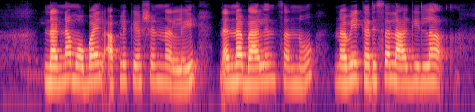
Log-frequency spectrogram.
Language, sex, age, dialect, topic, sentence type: Kannada, female, 25-30, Dharwad Kannada, banking, statement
